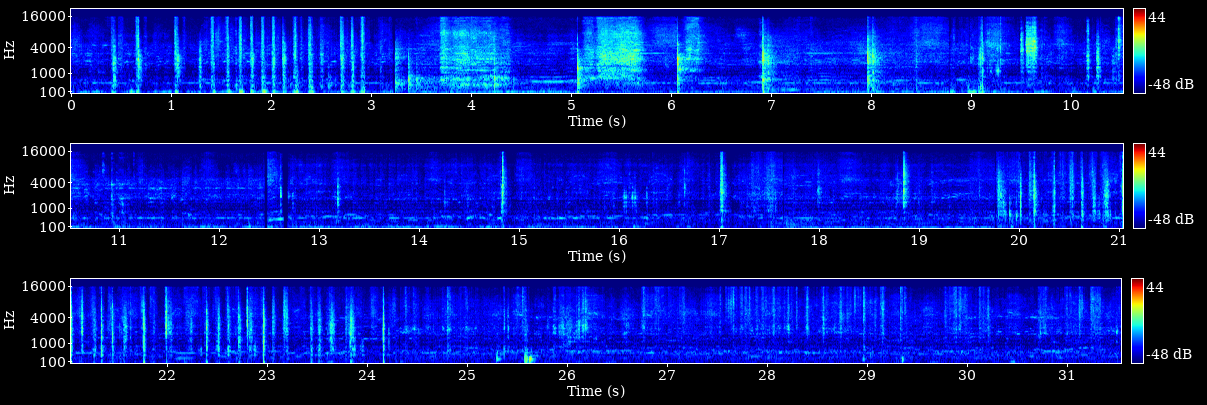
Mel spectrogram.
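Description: Kitchen knife chopping an onion on a wooden cutting board: a quick run of knocks of the blade on the board. In the middle stretch the clicking grows sparser and quieter while soft boiled carrots are cut with a wire egg slicer.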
